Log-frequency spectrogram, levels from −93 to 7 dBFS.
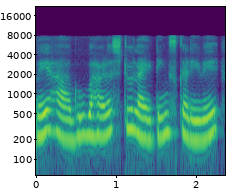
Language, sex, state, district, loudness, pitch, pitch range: Kannada, female, Karnataka, Bidar, -14 LUFS, 230 Hz, 220-255 Hz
